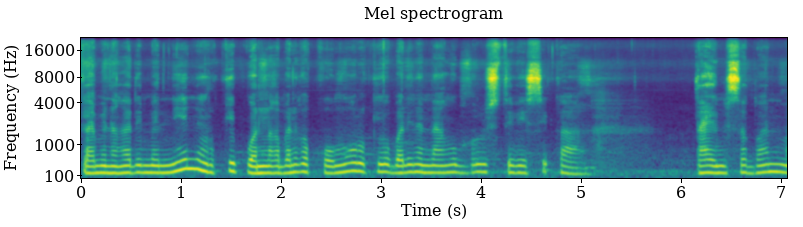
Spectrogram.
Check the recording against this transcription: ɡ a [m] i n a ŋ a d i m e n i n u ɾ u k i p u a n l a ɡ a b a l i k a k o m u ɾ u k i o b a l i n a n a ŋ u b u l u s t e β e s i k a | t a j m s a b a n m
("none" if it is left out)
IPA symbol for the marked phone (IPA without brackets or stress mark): m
